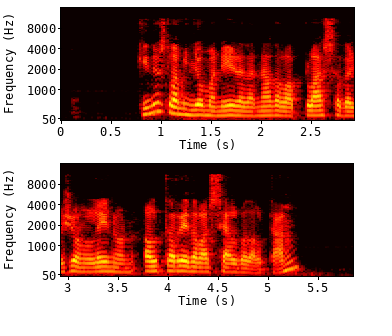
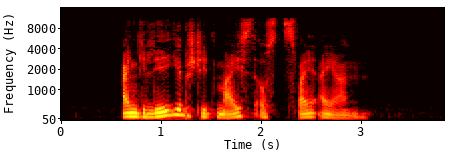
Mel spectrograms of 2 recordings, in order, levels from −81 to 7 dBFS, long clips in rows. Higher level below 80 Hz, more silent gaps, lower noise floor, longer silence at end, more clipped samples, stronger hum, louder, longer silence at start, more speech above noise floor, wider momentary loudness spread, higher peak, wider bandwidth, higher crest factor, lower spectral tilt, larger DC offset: second, -62 dBFS vs -50 dBFS; neither; about the same, -75 dBFS vs -75 dBFS; second, 0.55 s vs 0.8 s; neither; neither; about the same, -24 LUFS vs -22 LUFS; first, 0.75 s vs 0.6 s; about the same, 52 dB vs 54 dB; second, 9 LU vs 15 LU; about the same, -6 dBFS vs -6 dBFS; about the same, 11.5 kHz vs 11.5 kHz; about the same, 18 dB vs 18 dB; second, -5 dB/octave vs -6.5 dB/octave; neither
